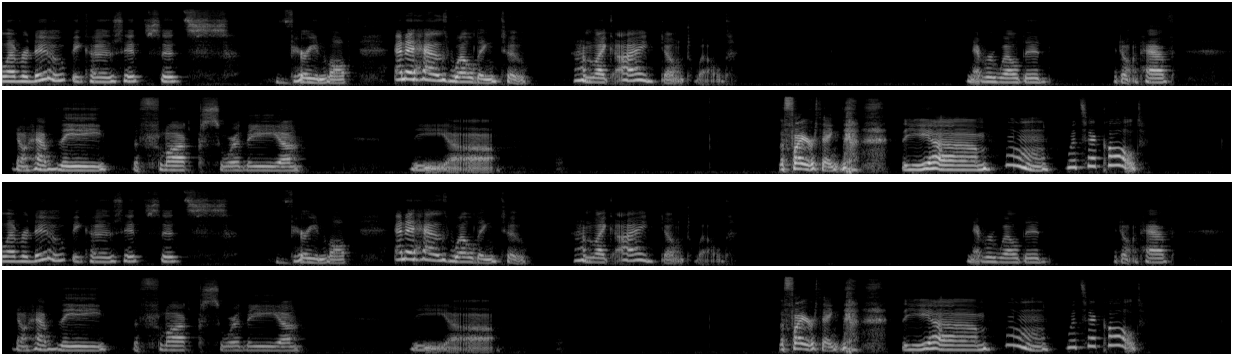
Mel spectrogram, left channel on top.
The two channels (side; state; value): right; quieter; 5.4 dB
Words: ever do because it's very involved, and it has welding too. I'm like, I don't weld. Never welded. I don't have the flux or the fire thing. What's that called?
